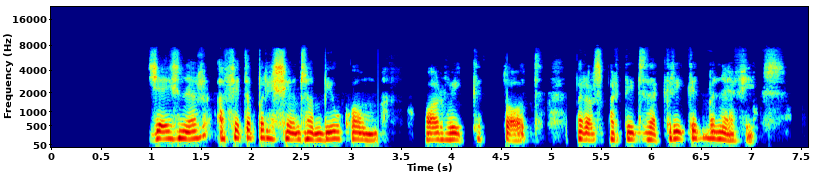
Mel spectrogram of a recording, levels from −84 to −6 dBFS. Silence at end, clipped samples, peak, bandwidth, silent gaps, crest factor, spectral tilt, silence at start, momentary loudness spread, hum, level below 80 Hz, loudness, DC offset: 0.3 s; under 0.1%; 0 dBFS; 7.6 kHz; 3.65-3.73 s, 4.14-4.21 s, 4.35-4.51 s, 5.18-5.23 s; 18 dB; -7 dB/octave; 1 s; 11 LU; none; -56 dBFS; -18 LUFS; under 0.1%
